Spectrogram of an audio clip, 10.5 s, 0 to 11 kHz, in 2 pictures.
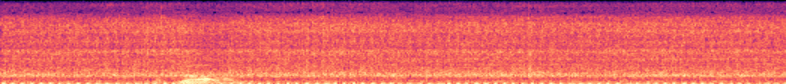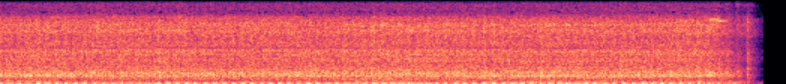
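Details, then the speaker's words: Honda CB150 after full engine rebuild for seized piston and rod, head covers and radiator refitted: starts and settles into smooth, quick, even beat with no knocking or rattle; normal start and idle. "Dan untuk perakitan Honda CB 150 all teman-teman ya, ini sudah selesai. Sudah dirakit semua, untuk semua komponen mesinnya sudah dipasang semua, sudah dites."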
